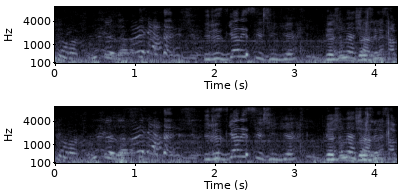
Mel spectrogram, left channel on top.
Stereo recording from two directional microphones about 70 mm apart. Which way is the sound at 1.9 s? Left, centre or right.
Right.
